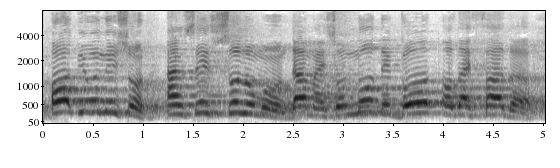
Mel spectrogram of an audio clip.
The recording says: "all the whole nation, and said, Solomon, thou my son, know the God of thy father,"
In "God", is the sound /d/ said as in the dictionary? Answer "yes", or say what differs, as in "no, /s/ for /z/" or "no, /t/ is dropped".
yes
